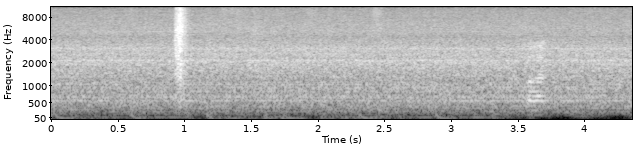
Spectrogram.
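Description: Steady rushing of server and cooling fans running in a rack room. A single sharp click about a second in, as a plastic cover is set into place inside the open server.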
